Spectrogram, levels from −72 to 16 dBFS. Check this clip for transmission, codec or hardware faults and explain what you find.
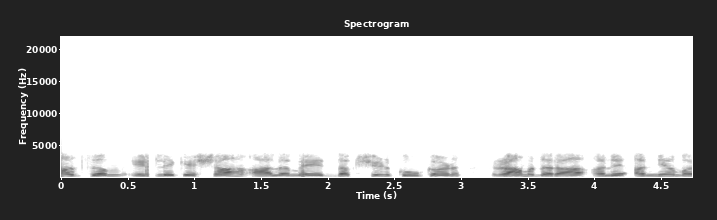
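Two faults are present: G.729 codec coding across the whole clip, and two loud pops.

Throughout, the speech sits in a 300 Hz to 3.6 kHz line band with nothing above 3.6 kHz, consistent with an 8 kbit/s G.729 stream. The decoder rebuilds each frame from a vocal tract filter, pitch predictor and a few pulses, so consonants are dull and the voice sounds plainly rough and synthetic.

Loud pops occur at 0.63 to 0.66 s and 3.66 to 3.69 s, each a single sharp hit of about 30 ms, around 20 dB and 15 dB above the speech respectively. The likely cause is a voltage step or pulse from a switch, connector or static discharge, which the following circuitry shapes into a click while the speech continues underneath.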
